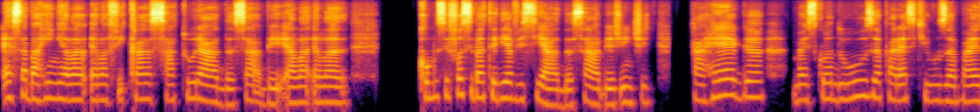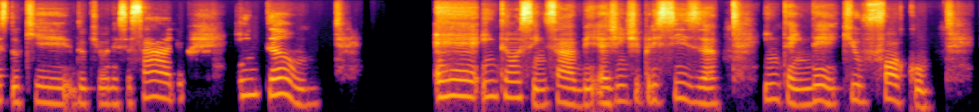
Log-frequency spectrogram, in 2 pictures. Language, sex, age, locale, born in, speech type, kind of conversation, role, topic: Portuguese, female, 30-34, pt-BR, Brazil, conversation, advice, advisor, Como posso reduzir as distrações quando trabalho por períodos curtos?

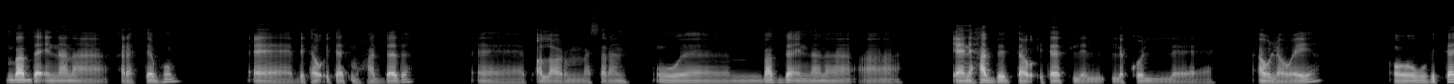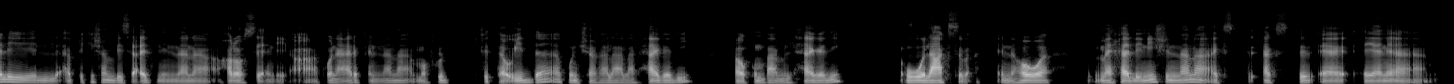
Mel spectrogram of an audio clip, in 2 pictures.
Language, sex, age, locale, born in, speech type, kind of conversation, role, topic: Arabic, male, 30-34, ar-EG, Egypt, conversation, unstructured, none, إيه عاداتك اليومية اللي بتساعدك تنظم وقتك؟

